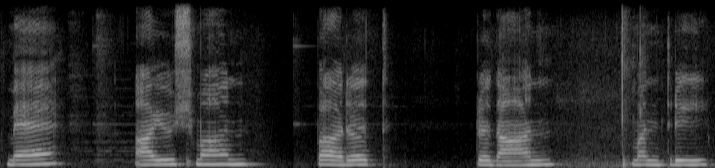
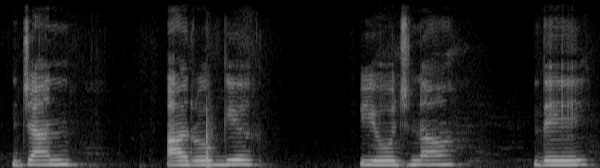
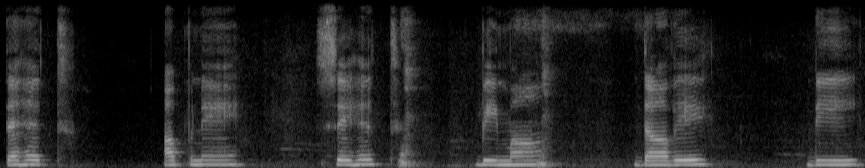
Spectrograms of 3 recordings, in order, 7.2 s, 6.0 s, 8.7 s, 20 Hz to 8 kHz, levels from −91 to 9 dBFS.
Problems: none marked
